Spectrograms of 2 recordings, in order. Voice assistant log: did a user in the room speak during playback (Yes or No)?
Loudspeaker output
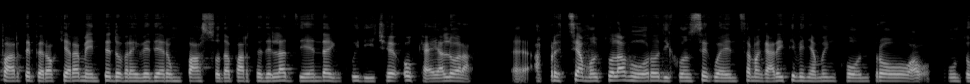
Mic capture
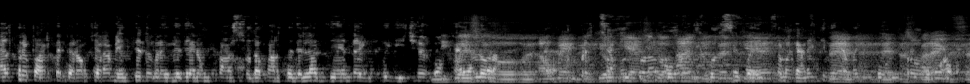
Yes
